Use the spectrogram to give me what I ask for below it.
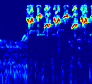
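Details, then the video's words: Lure song of a prize-winning Cinereous tit: a brief rising slur, then a fast string of high whistled notes alternating between two pitches, over a low background hum. "gelatik batu wingko gacor juara satu pancing bunyi gacor"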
